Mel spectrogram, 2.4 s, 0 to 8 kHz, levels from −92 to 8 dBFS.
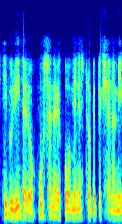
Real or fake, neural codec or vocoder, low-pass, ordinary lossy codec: fake; codec, 24 kHz, 1.2 kbps, DualCodec; 7.2 kHz; AAC, 32 kbps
